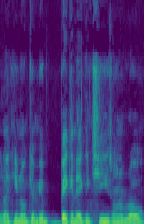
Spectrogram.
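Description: A man is speaking. His voice has a dark, mellow tone. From New York City (Queens). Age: 30s. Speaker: podcast host. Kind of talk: solo rant. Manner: animated.

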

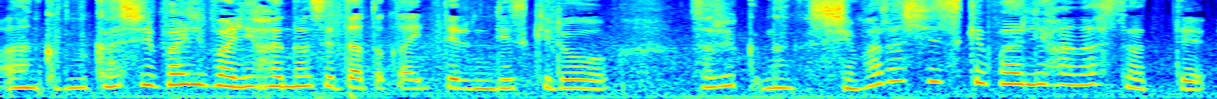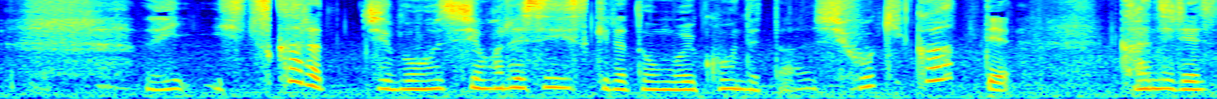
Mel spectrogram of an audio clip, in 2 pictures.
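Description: Over noticeable background noise, a woman's fairly high voice shows ordinary pitch variation and big swings in loudness. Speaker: beginner podcaster. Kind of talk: casual monologue. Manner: slow; halting.

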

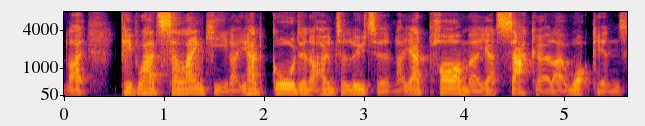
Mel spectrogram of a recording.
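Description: A man talks in a London accent with ordinary pitch variation. The background is quiet. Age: 20s. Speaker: fantasy football pundit. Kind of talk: casual chat. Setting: video call.

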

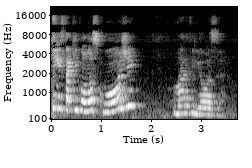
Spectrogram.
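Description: A woman speaks in an animated tone at a moderate pace. Audible room echo surrounds her voice. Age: 20s. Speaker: podcast host. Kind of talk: casual chat. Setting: at home.

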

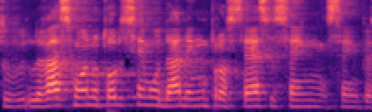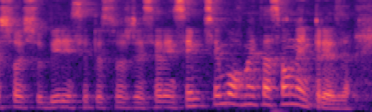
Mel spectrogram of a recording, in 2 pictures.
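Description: A man speaks with a Florianópolis accent. His pitch is high. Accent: Florianópolis accent, noticeable. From Florianópolis, southern Brazil. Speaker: accountant. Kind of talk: casual interview chat.

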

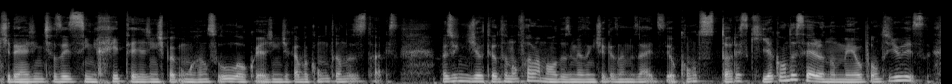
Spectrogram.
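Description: Talking at a very fast pace, a man has a dark, mellow tone, medium pitch and fairly even intonation. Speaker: podcaster. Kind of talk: casual monologue.

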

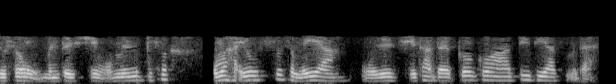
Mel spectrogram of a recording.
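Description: In a Chongqing accent, the speaker goes at a fairly quick pace with fairly even intonation. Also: woman, medium pitch for a woman. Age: 50s. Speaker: caller. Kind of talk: phone call-in. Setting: phone call. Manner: halting.

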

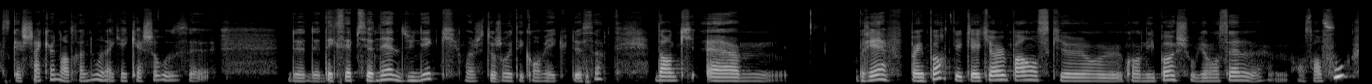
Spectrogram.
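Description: The speaker, with a Quebec accent, goes at a fairly slow pace with long, frequent pauses, ordinary pitch variation and big swings in loudness. The background is quiet. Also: woman, fairly low pitch for a woman. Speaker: cello teacher. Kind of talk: solo podcast reflection. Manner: hesitant, many fillers.

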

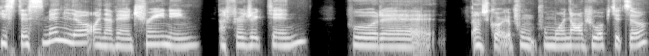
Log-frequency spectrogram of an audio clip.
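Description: In a normal speaking voice, a woman talks at a fairly slow pace with ordinary pitch variation and very even loudness, the sound dry and close with no echo. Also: medium pitch for a woman. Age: 30s. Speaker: counselling therapist. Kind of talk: interview conversation.

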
